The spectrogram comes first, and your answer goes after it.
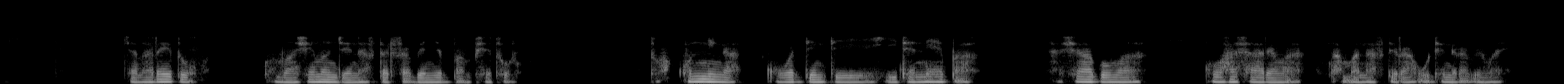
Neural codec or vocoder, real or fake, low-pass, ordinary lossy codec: codec, 16 kHz in and 24 kHz out, 1 kbps, XY-Tokenizer; fake; 3.6 kHz; Opus, 32 kbps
